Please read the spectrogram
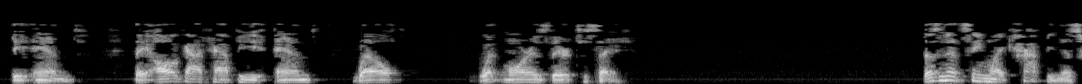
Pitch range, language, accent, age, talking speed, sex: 100-130 Hz, English, American, 50-69, 105 wpm, male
